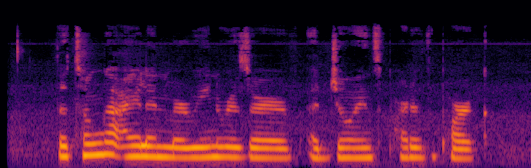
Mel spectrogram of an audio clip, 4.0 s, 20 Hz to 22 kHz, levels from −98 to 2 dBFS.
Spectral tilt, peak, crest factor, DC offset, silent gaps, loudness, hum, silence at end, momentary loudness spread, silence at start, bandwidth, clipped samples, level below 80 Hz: -6 dB/octave; -10 dBFS; 16 dB; under 0.1%; none; -25 LUFS; none; 0.45 s; 8 LU; 0.45 s; 12.5 kHz; under 0.1%; -72 dBFS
